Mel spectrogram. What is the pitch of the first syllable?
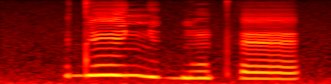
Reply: high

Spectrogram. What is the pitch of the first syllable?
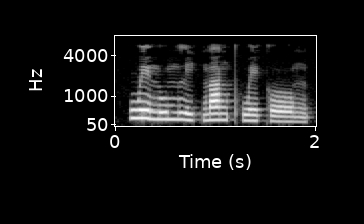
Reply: falling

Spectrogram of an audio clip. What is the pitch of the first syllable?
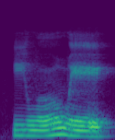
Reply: low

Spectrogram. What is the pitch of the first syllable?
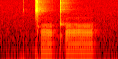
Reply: high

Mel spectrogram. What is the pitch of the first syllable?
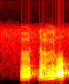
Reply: low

